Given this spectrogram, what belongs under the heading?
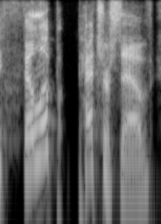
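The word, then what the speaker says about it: Filip Petrušev: Nate thank you please Philip SP with an F so not the pH Phillip Phillip Petra thank you I believe that's the pronunciation the Clippers are trading center Phillip petev petev that's what I was going about okay Phillip petrusev and cash to the Sacramento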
